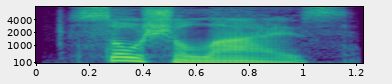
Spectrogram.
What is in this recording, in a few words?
"socialize", English voice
